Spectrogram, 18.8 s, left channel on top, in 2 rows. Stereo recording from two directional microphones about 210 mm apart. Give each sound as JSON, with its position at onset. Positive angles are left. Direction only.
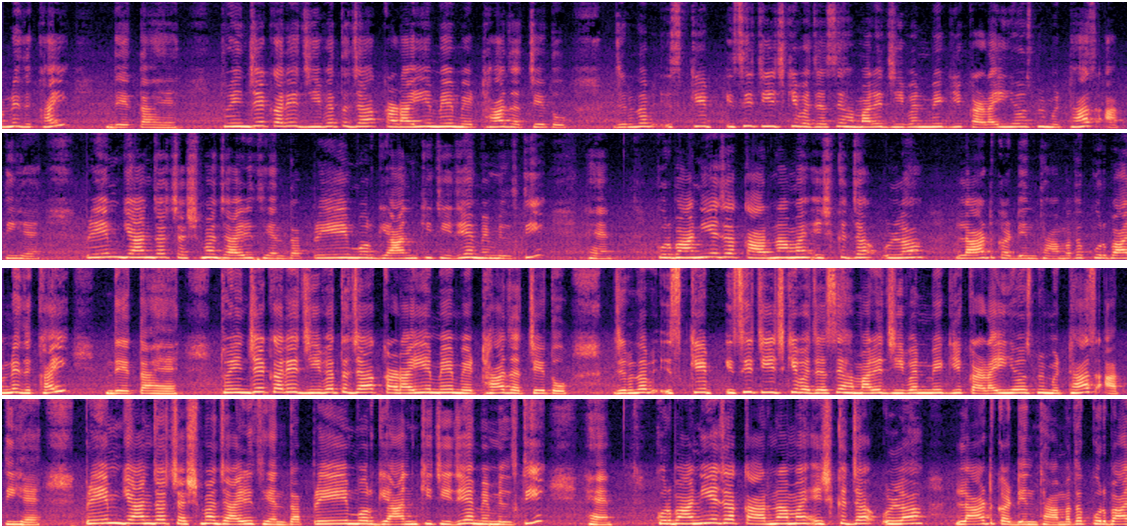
{"t": 0.0, "sound": "a woman's voice", "side_deg": -50}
